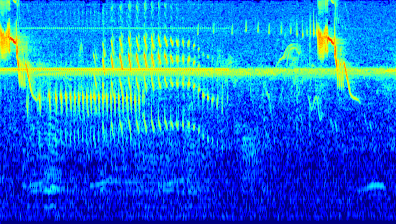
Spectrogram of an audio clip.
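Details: Wild blue-black grassquit, singing while hopping: two sharp descending chirps about three seconds apart. Between them another bird gives a rapid, even trill that slowly falls in pitch. A constant high insect drone runs throughout.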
